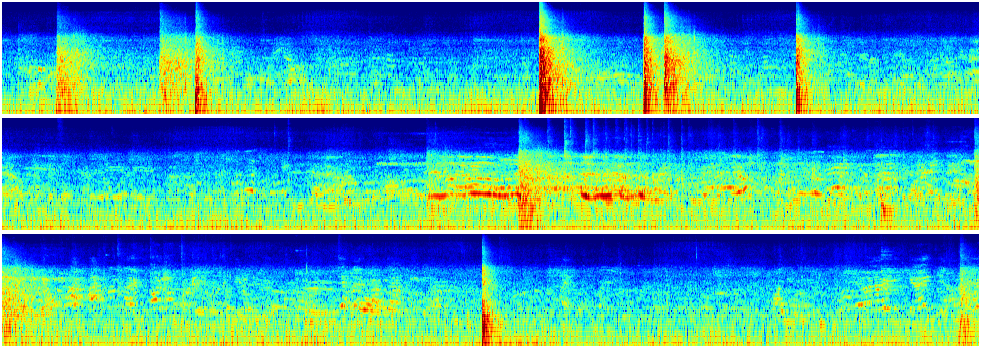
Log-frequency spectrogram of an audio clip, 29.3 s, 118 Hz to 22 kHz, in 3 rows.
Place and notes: Sec., Linsen Rd., Huwei Township - Fireworks and firecrackers
Fireworks and firecrackers, Traffic sound, Baishatun Matsu Pilgrimage Procession
Yunlin County, Taiwan, 3 March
